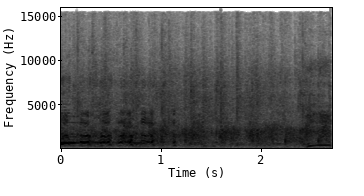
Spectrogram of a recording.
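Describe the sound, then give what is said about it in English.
An audience claps steadily for a few seconds, a dense, loud wash of many hands with no pauses, while a brief whoop or vocal rise surfaces near the end. “Applause will get you everywhere.”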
